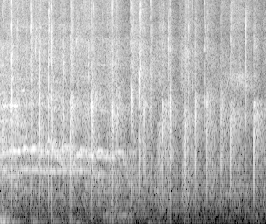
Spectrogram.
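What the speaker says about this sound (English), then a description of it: "yes, give them a round of applause." Applause at a primary schools Kweyol spelling bee competition: a crowd claps steadily, then thins into scattered, distinct claps toward the end, with some faint voices mixed in.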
